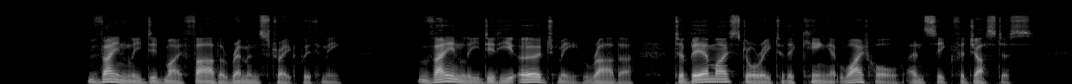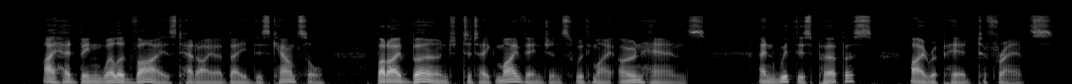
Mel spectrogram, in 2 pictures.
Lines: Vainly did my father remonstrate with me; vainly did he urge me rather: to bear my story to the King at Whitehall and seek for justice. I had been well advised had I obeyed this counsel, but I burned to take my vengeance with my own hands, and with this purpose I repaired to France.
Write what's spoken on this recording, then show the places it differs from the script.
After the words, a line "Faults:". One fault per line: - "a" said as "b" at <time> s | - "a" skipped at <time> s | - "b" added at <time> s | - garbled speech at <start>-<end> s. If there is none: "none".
Vainly did my father remonstrate with me; vainly did he urge me rather: to bear my story to the King at Whitehall and seek for justice. I had been well advised had I obeyed this counsel, but I burned to take my vengeance with my own hands, and with this purpose I repaired to France.
Faults:
none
